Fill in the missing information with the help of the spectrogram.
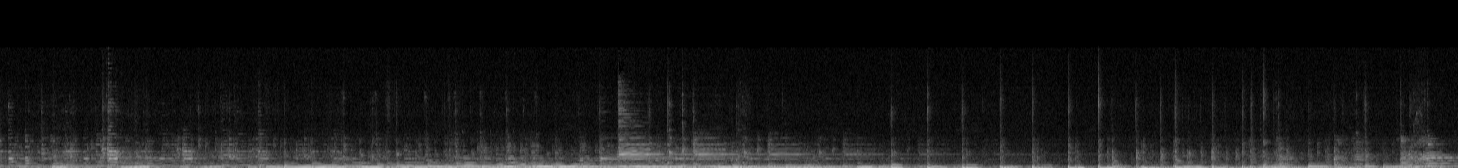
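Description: Guitar played solo with sustained, ringing notes, moving to lower notes about halfway through. Near the end, notes slide up in pitch.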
